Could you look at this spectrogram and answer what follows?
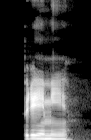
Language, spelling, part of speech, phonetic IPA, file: Russian, премии, noun, [ˈprʲemʲɪɪ], Ru-премии.ogg
- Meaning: inflection of пре́мия (prémija): 1. genitive/dative/prepositional singular 2. nominative/accusative plural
